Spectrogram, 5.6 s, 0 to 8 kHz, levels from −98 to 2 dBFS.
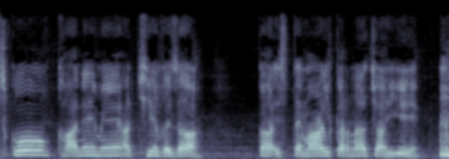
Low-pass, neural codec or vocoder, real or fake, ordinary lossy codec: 7.2 kHz; codec, 44.1 kHz, 7.8 kbps, Pupu-Codec; fake; MP3, 48 kbps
